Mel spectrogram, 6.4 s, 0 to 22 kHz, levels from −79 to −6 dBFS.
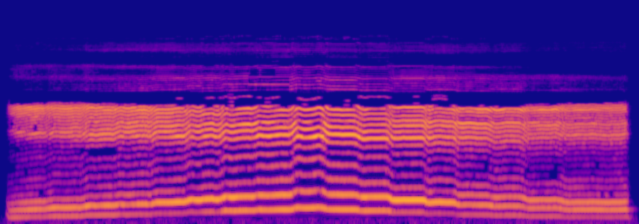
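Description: From start to finish the music carries heavy HE-AAC compression damage, likely from a very low-bitrate encode in the region of 16 kbps. The lower spectrum is coded directly, and the treble is synthesised by copying lower bands upward under a coarse envelope, with nothing present above 11.5 kHz. The top end sounds bright but false: harmonics fail to line up across the crossover, so cymbals and sibilant detail come out gritty and metallic.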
